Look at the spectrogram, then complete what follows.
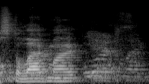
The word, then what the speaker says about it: stalagmite: Okay, stalagmite is spelled as? Oh, stalagmite?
